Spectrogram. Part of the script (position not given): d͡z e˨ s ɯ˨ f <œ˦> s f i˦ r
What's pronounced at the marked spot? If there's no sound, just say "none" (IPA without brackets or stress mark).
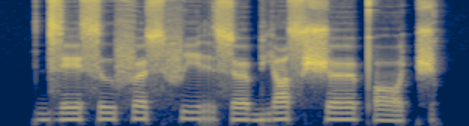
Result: œ˦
